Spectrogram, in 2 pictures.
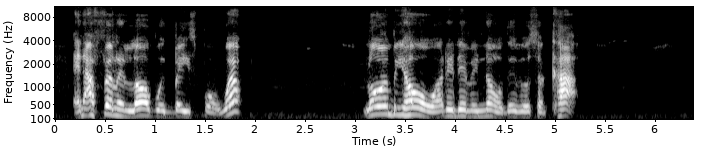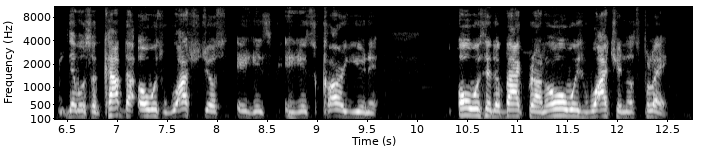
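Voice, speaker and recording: A high-pitched man talks at a moderate pace with ordinary pitch variation and long, frequent pauses. His loudness swings widely in a dry, close sound with no echo. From New York City, the Bronx. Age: 60s. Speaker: baseball academy owner. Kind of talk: casual interview storytelling. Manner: animated.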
